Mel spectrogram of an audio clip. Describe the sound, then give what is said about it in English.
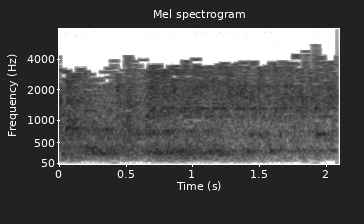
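A toilet flushes with a loud, continuous rush of water that stays steady and unbroken from start to finish. “Hear that? That's the sound of nearly 3 million American jobs being flushed down the toilet.”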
